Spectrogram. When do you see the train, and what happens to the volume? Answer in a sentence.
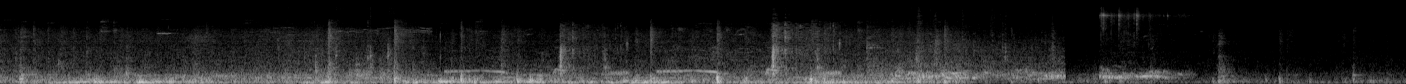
The train can be heard from 0.0 to 14.0 s, getting quieter.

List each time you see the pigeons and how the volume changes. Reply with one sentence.
You can hear the pigeons from 2.5 to 11.9 s, getting louder.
